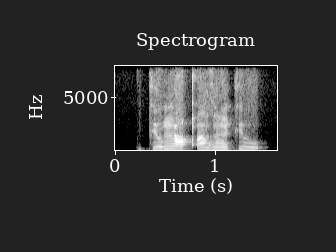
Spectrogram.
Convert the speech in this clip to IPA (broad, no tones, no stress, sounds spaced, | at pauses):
kʲ o ŋ ɑ qʼ ũ ʁ ũ kʲ u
